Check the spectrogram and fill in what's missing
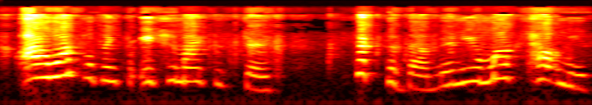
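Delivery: put-on a bright, excited child in a toy shop; Maya's voice. A narrator's reading. Maya's lines in the story.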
